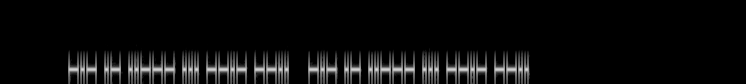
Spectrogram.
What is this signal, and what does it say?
Morse code, heard as a keyed tone, about 40 wpm, 700 Hz. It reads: KA2SQZ KA2SQZ
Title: USA Call Signs Repeated 2x 40wpm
